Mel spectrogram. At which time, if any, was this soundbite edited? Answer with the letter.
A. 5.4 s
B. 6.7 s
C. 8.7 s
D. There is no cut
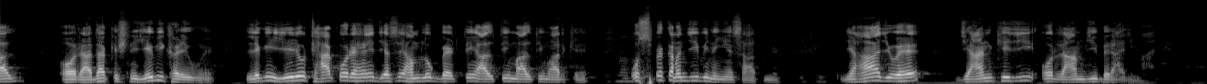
B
